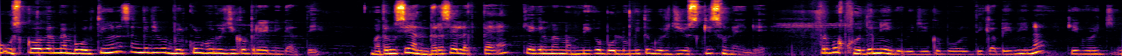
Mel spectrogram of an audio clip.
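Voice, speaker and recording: A middle-aged woman from India recounts a personal devotional story to her listeners. Her voice is very soft, dark and mellow, sitting at an ordinary pitch. She talks in an earnest, rambling way and keeps turning to her audience. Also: slightly rough. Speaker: devotee sharing a testimony. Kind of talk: spoken devotional testimony.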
